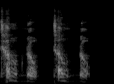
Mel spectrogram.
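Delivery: high, hushed half-whisper, repeated twice. Retelling an earlier aside to the other speaker: imitating own half-whisper. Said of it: "did you hear me whisper to you?".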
